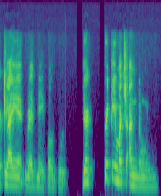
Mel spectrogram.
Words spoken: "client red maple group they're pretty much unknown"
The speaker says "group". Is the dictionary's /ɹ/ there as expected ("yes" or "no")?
no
